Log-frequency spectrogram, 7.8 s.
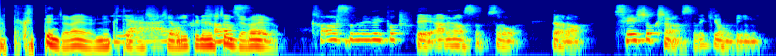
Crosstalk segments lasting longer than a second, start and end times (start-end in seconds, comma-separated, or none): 1.1-2.5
